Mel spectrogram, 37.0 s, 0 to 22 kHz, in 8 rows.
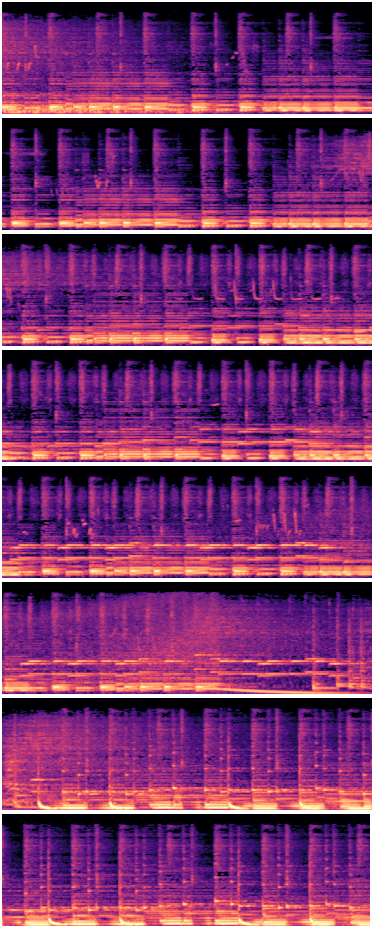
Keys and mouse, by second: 0.5-9.9 drag, 12.7 click, 18.4-22.5 drag, 22.6 click, 26.9-30.5 drag, 33.5-36.9 drag.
